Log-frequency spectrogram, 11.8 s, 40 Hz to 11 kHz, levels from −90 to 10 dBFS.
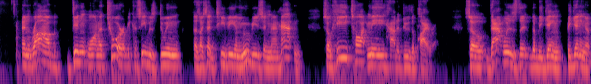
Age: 50-69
